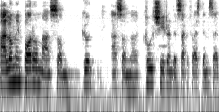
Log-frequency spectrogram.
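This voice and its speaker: With a non-native accent, a man speaks with fairly even intonation. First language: not English. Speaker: video game fan. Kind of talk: casual chat. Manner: halting, many fillers.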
